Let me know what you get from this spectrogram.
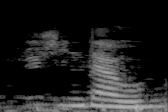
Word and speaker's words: Hu Jintao: Hu Jintao, voilà.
